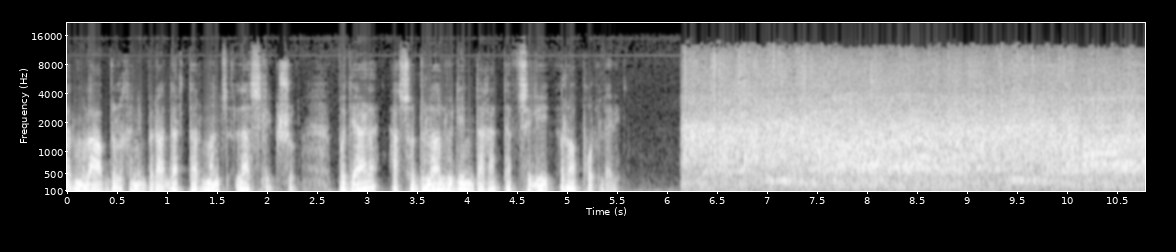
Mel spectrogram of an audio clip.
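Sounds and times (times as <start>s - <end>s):
speech: 0.0s - 5.6s
applause at a peace agreement signing ceremony in a luxury hotel in Doha: 6.1s - 10.7s.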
